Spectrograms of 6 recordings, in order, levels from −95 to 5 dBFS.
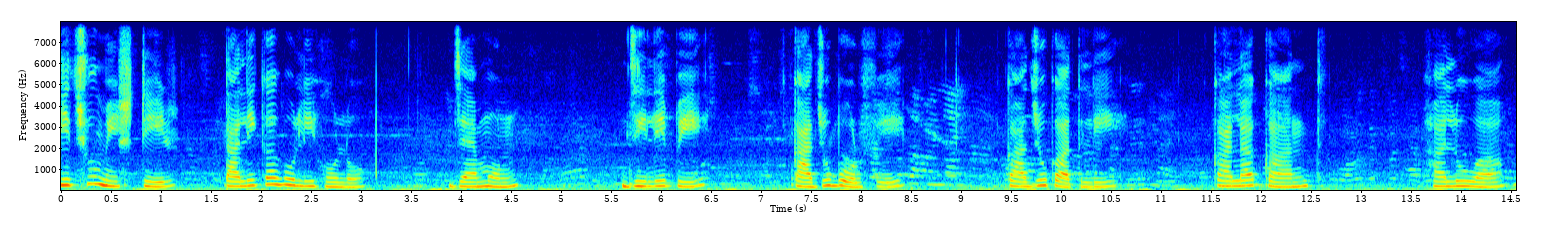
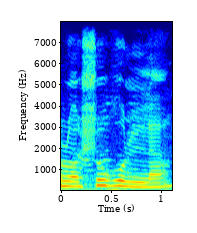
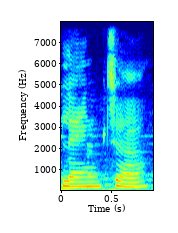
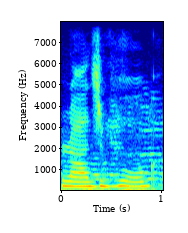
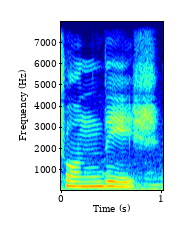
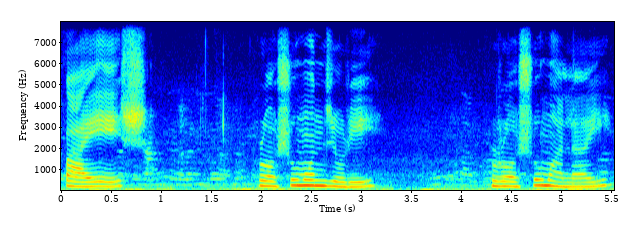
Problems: background sounds at intervals, continuous background conversations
